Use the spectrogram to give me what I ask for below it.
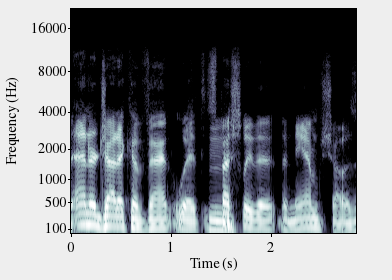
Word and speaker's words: NAMM: event with, especially the NAMM show. Is it pronounced NAMM? I always forget how. Is it actually Correct. NAMM? That's right, because NAMM.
